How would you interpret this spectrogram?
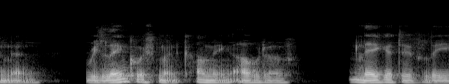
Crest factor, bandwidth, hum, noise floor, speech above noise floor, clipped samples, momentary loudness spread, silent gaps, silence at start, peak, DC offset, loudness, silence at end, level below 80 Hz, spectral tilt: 18 dB; 6.6 kHz; none; -68 dBFS; 48 dB; under 0.1%; 14 LU; none; 0 s; -4 dBFS; under 0.1%; -22 LUFS; 0 s; -46 dBFS; -8.5 dB/octave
